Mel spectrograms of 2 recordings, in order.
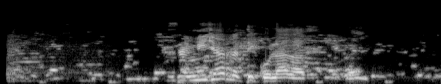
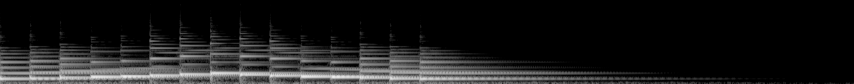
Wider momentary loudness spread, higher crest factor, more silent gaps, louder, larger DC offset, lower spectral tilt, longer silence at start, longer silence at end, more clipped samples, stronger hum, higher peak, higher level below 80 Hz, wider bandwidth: first, 18 LU vs 14 LU; about the same, 14 dB vs 14 dB; neither; about the same, -14 LUFS vs -14 LUFS; neither; second, -6.5 dB/octave vs -8.5 dB/octave; about the same, 0.05 s vs 0 s; second, 0 s vs 3.05 s; neither; neither; about the same, -2 dBFS vs 0 dBFS; second, -56 dBFS vs -44 dBFS; first, 7.4 kHz vs 4.5 kHz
